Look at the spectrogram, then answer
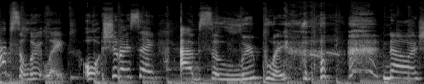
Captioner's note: laughs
